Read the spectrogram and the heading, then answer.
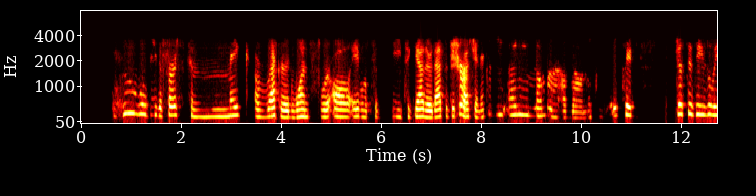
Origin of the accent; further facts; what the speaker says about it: Minneapolis, Minnesota, United States; Craig and I, you know, we're both from Minneapolis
